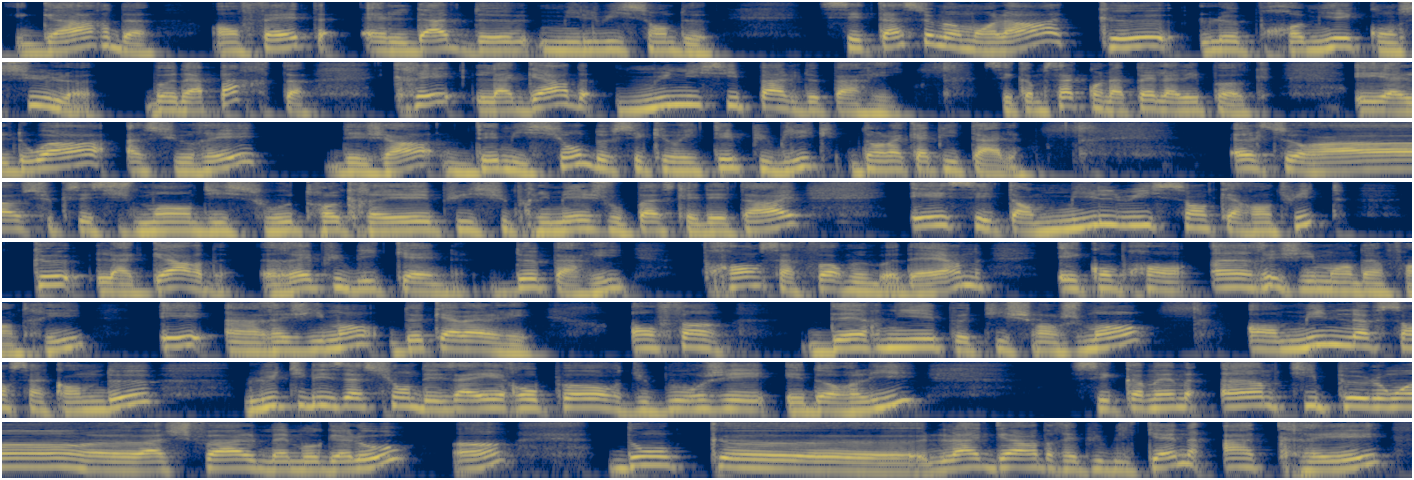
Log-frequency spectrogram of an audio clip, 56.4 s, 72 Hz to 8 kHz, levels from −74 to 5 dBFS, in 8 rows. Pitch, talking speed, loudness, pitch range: 155 Hz, 120 wpm, -17 LUFS, 140-185 Hz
